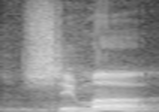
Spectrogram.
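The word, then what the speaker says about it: שמע: அப்ப இது என்ன உச்சரிப்பாங்க ஷிமா இதுக்கு சவுண்ட் கிடையாதுல இது ஐனுக்கு சவுண்ட் கிடையாது there is no sound so ஷிமா ஷிமா அப்படின்னா ஹியர் ஷிமானா என்னது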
